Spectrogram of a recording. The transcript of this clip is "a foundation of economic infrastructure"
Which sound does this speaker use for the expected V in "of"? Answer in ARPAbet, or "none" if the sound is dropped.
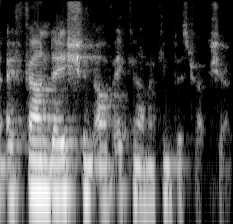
V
